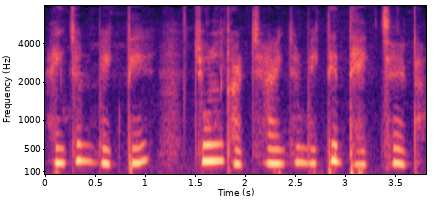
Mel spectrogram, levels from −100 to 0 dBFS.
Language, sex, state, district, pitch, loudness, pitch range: Bengali, female, Tripura, West Tripura, 255 Hz, -16 LUFS, 240-285 Hz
